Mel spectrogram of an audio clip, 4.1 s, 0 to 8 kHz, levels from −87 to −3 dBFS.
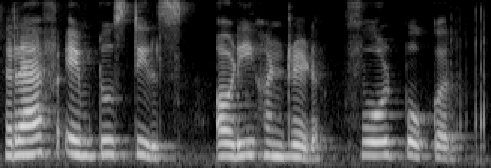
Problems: constant background noise, background conversations at intervals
